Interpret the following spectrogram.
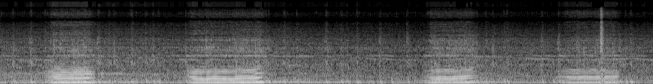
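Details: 1970 Subaru Sambar pickup off the road for 40 years, first run after loosening the distributor to add timing advance (timing or points suspected off); steady idle, then four clean, quick throttle blips rising and falling evenly: runs fine.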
